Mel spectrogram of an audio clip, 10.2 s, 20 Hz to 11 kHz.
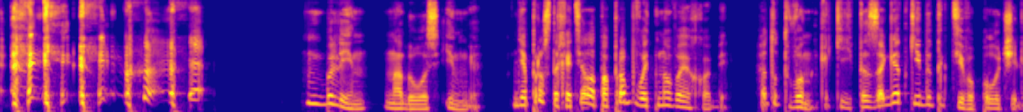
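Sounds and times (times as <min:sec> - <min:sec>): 
speech: 0:00.0 - 0:00.4, 0:03.2 - 0:10.2
voice imitating a foolish man's insistent throat clearing: 0:00.0 - 0:02.2.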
